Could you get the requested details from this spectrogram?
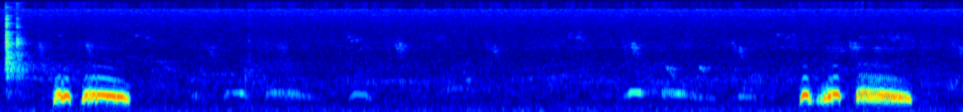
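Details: Spotted dove coos for training decoy birds: a double note and sustained coo at the start, soft distant answering coos in between, then a louder three-part phrase near the end.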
